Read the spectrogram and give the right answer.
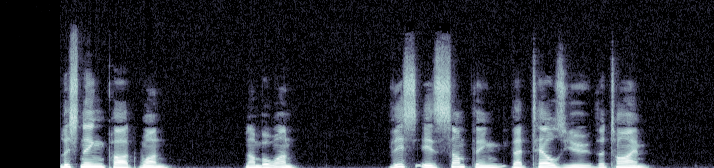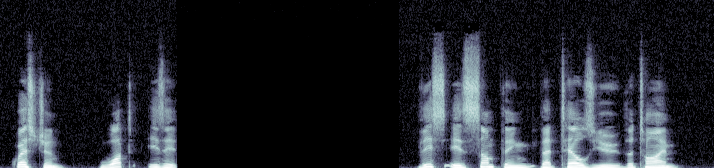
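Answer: A clock or watch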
